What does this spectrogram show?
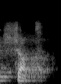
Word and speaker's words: shot: Estas dos letras juntas serían como una U, y esta sería shot, ¿no? Como una O bastante abierta, ¿no?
